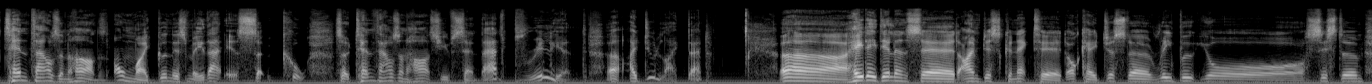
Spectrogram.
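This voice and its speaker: A man's voice: medium pitch, sharp tone. Chatty English man streaming a game. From England. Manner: chatty, reads out viewer comments. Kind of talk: live gameplay commentary.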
